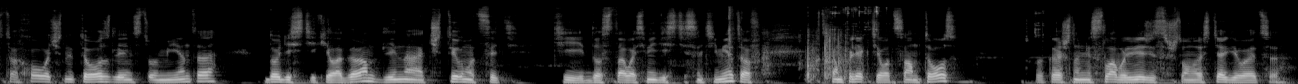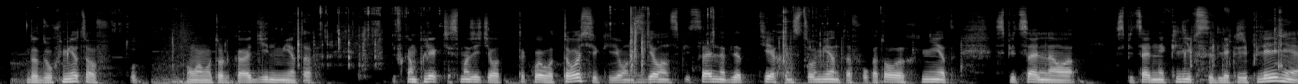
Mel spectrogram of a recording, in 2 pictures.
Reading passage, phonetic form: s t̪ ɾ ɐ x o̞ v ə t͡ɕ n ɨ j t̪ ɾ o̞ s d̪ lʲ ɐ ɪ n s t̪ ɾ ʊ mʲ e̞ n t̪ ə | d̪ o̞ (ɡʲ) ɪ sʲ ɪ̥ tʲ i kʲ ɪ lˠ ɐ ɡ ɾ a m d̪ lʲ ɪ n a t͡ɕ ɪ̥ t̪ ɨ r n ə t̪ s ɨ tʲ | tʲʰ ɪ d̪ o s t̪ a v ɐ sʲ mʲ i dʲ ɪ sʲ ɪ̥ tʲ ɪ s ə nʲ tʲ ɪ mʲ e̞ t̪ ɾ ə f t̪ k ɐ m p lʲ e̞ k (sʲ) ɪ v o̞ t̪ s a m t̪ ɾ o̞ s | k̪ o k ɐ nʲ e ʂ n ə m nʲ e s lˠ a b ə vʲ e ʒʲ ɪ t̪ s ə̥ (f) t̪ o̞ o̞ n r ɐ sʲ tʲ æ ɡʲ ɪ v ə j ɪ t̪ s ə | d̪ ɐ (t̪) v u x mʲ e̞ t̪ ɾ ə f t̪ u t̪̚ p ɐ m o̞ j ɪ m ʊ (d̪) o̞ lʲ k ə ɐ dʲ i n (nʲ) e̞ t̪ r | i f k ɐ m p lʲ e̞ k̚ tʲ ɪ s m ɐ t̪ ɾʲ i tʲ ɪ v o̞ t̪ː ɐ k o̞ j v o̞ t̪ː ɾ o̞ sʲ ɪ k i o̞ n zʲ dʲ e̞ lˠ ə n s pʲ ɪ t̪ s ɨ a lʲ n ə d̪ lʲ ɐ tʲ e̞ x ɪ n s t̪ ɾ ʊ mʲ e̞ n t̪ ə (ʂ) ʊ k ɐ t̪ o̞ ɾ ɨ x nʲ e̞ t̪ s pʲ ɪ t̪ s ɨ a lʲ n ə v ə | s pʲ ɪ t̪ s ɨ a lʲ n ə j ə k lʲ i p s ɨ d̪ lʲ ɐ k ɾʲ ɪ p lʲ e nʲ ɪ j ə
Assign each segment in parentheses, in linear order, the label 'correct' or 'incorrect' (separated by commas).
incorrect, incorrect, incorrect, incorrect, incorrect, incorrect, incorrect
